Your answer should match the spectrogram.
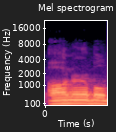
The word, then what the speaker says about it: honorable: Pedro is an honorable man. Pedro is an honest man. Todos son H's mudas. And honorable and honest. Okay?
